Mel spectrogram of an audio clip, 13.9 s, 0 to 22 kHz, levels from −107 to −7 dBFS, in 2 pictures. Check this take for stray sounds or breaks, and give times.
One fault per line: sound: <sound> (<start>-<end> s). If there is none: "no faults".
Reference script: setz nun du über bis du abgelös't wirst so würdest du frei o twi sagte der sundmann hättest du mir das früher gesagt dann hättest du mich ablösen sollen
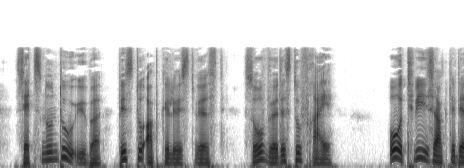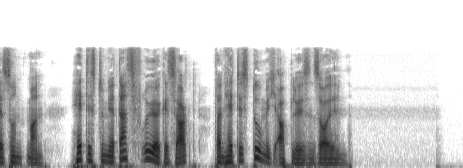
no faults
